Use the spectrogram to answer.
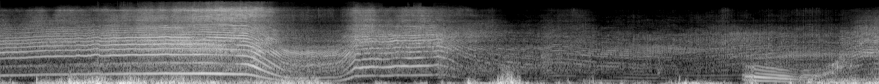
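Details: ACME Condor Pro A300 1T 1/10 nitro RC buggy, circa 2002–2005, not run for about 18–20 years, engine preheated, throttle trim high; high smooth nitro scream rising and falling cleanly with throttle blips, no misfire; normal running.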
